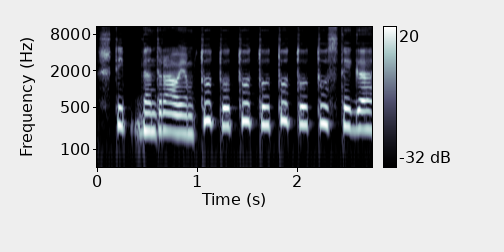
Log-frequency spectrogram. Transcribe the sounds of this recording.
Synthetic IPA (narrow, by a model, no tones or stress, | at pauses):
ʃt̪ipbɛnd̪ɾaːwjɛmt̪ut̪ːut̪ːut̪ːut̪ut̪ːut̪ːust̪eːɡɐ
